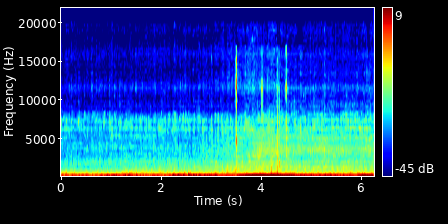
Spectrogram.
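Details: ECOTEC engine that died while driving after running nearly out of oil, restarted after refilling to about four quarts of muddy oil: low uneven lumpy stumbling idle; engine damaged from oil starvation, cam correlation codes suspected.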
